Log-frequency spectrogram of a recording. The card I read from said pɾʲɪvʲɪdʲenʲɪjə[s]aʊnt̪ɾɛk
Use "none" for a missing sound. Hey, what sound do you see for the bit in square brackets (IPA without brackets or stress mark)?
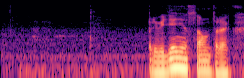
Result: s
